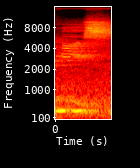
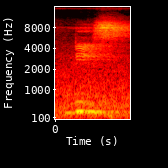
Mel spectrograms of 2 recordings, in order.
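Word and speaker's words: gneiss: से बेटा बनती है नीस स्पेलिंग लिखी जाती है जी एन ई आई एस एस नीस क्या बनेगी इससे नीस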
